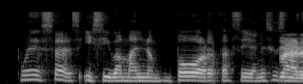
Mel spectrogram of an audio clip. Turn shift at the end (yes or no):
yes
